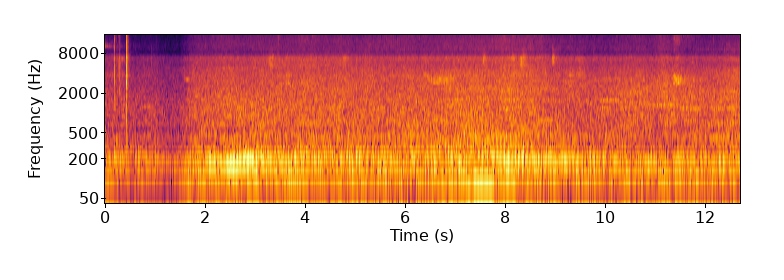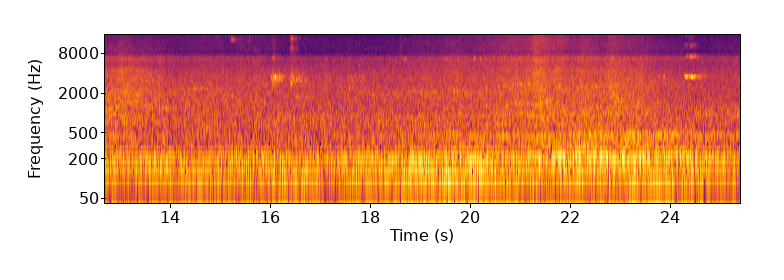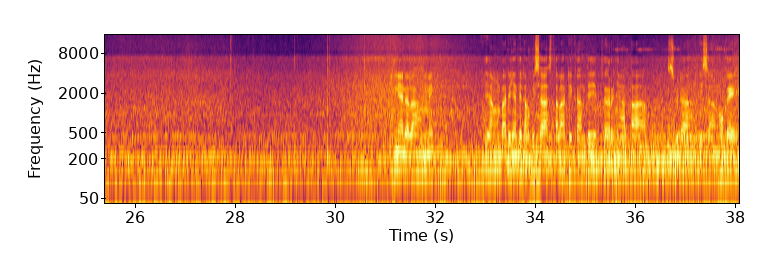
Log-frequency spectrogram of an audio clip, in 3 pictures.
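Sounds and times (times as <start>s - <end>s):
road traffic rumble: 0.0s - 38.0s.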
